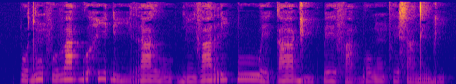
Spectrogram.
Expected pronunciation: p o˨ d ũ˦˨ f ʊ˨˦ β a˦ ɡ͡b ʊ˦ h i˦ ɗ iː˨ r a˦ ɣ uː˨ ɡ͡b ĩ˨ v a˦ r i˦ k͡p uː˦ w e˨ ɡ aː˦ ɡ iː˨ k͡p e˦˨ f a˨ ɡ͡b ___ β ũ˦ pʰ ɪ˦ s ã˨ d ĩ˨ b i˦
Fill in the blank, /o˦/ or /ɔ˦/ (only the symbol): o˦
